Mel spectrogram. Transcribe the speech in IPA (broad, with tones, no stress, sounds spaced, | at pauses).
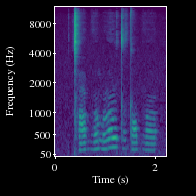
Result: ǀʰ æ˨˦ bʱ əː˧˥˧ m ɹ əː˥ ɹ t ə̤˧˥˧ t ɔ˨˦ bʱ əː˨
